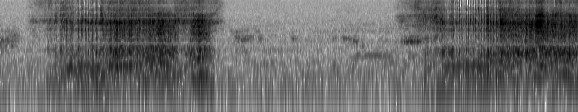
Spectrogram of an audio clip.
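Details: Severe, loud snoring from a sleeping adult man, recorded by his girlfriend as proof.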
